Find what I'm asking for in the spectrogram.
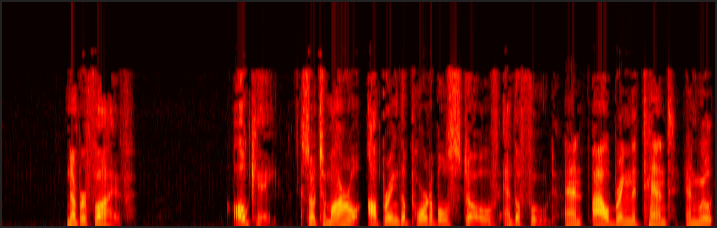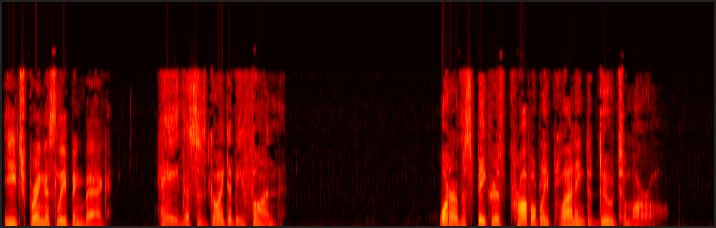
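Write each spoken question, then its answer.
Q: What are the speakers probably planning to do tomorrow?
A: Go camping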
